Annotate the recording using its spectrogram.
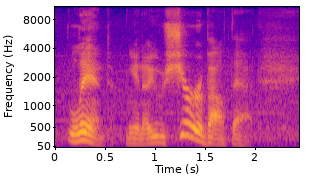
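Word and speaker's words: Lynd: And Lind is spelled L-Y-N-D, guys, Lind.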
